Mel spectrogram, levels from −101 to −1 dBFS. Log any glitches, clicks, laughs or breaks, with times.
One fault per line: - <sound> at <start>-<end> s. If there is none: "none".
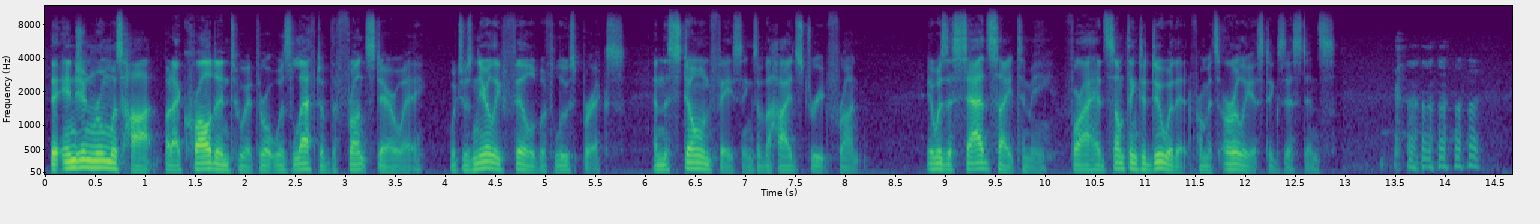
- laugh at 13.3-14.4 s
